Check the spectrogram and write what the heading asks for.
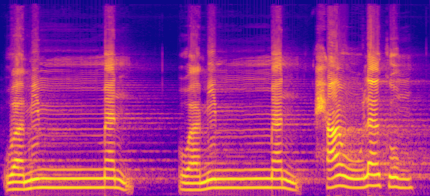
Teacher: Perhatikan huruf mim ditahan dan ditekan karena terdapat tanda tasdid.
